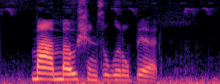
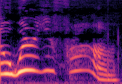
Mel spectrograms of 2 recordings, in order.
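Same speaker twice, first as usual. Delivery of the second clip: chirpy retold question, much higher; eager friendly question; 13 semitones higher, 3 dB louder than usual. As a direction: ask it with a big upward leap.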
